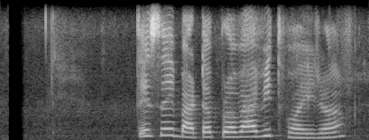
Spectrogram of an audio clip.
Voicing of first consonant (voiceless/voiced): voiceless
